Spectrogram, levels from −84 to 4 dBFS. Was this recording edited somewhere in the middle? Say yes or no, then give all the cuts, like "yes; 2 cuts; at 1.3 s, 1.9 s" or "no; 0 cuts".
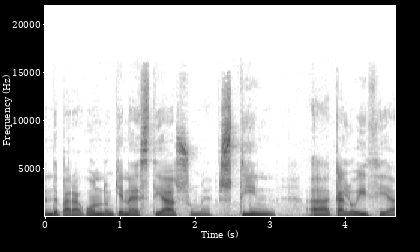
yes; 1 cut; at 2.3 s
